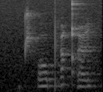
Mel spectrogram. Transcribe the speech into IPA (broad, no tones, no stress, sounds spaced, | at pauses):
t͡ʃʼ ɔ pʼ ɪ qʼ i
